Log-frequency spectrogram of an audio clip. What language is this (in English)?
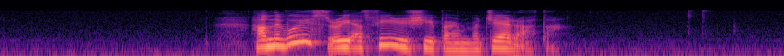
Faroese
